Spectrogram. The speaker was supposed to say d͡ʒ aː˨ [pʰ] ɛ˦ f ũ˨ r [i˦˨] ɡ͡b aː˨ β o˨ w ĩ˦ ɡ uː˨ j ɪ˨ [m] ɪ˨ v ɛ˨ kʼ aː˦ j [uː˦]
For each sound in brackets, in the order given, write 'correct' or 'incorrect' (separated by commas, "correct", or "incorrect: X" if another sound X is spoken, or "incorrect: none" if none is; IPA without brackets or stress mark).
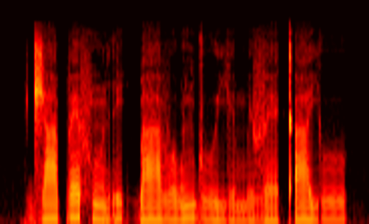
incorrect: p, correct, correct, correct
